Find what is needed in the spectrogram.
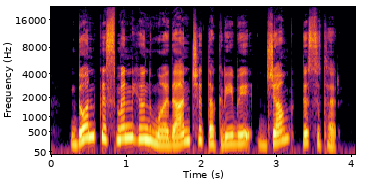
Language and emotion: Kashmiri, neutral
